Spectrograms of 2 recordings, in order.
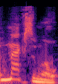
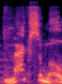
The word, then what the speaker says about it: Maxymo: The Maximo app, which is spelled Maxymo, it helps Uber, Lyft,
